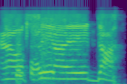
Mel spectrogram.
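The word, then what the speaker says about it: al-Qaeda: Let's pronounce that correctly. Al Qaeda.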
